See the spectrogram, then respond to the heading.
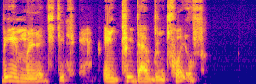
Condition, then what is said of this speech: Cerebral palsy. The moment I took to the pulpit, John, you know, about 5 minutes later, John really got into what I was saying.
